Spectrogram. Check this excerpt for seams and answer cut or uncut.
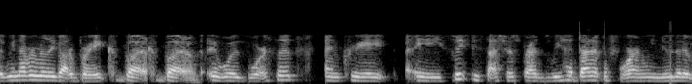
cut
